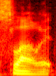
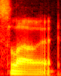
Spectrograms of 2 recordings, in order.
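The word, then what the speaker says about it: Slaithwaite: which pronunciation Wise It's spelled SLA weight but pronounced slait well I've learned something new yeah exactly if there's any one thing that you get out of this episode is that SLA weight is pronounced slow they have a moon ring Festival essentially a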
